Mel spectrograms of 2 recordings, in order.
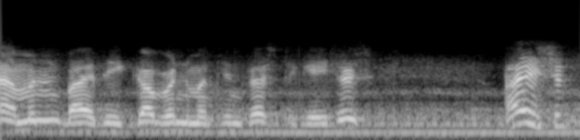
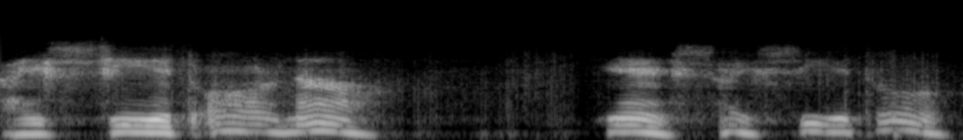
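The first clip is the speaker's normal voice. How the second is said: much softer, low dawning realization; hushed realization; 4 semitones lower, 13 dB quieter than usual. Acted. Professor realizes the rancher is an alien, hushed. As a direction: let the truth sink in, almost to yourself.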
